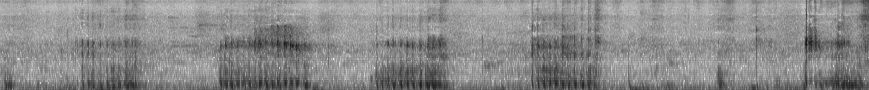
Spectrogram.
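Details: A puppy growling in rough, raspy bursts, about one every second, five in a row, with a sharper snap near the end over low room noise.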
